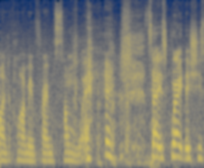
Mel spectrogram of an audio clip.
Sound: laughs

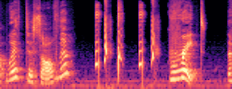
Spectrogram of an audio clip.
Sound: squeaks squeaks

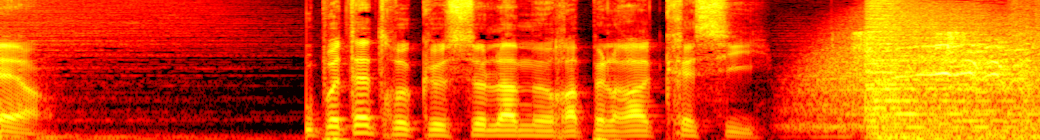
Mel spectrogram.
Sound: French

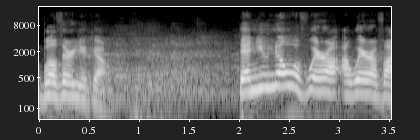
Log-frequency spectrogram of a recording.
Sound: class laughs

